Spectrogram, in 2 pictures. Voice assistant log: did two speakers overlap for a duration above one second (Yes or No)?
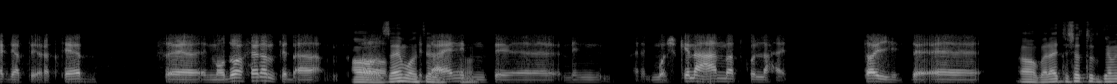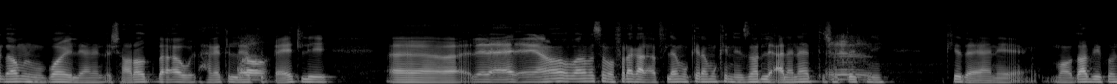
Yes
